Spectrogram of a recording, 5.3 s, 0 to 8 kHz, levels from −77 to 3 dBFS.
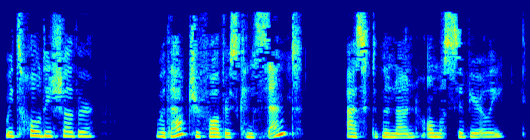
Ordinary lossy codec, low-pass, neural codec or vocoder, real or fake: MP3, 32 kbps; 7.2 kHz; none; real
